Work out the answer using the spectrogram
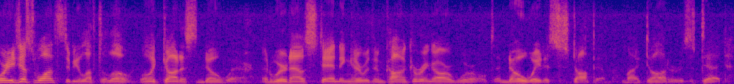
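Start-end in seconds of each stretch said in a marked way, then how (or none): none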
